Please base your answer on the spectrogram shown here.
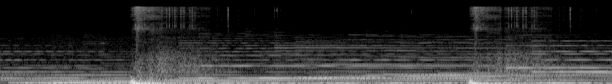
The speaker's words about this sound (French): Alors la coquille Saint-Jacques, ça fait plusieurs types de bruits, dont un qui est caractéristique, qui correspond à un bruit de turbulence.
